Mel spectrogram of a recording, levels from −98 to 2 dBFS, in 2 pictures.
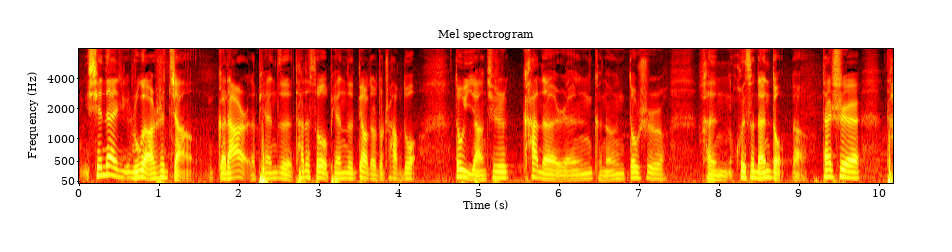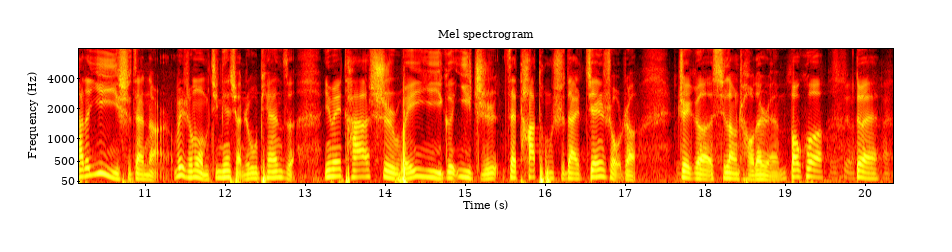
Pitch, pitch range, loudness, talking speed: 120 Hz, 110-140 Hz, -20 LUFS, 275 characters per minute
